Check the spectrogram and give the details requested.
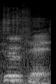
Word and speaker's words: Hubei: It's pronounced Hubei.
